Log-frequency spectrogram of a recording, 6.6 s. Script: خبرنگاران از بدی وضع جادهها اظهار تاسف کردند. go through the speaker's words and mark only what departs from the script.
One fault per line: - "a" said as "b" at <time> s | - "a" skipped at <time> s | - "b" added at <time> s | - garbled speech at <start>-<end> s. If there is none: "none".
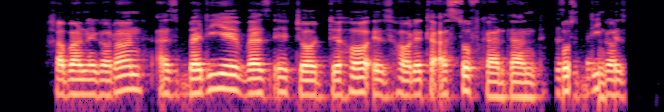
- garbled speech at 5.6-6.3 s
